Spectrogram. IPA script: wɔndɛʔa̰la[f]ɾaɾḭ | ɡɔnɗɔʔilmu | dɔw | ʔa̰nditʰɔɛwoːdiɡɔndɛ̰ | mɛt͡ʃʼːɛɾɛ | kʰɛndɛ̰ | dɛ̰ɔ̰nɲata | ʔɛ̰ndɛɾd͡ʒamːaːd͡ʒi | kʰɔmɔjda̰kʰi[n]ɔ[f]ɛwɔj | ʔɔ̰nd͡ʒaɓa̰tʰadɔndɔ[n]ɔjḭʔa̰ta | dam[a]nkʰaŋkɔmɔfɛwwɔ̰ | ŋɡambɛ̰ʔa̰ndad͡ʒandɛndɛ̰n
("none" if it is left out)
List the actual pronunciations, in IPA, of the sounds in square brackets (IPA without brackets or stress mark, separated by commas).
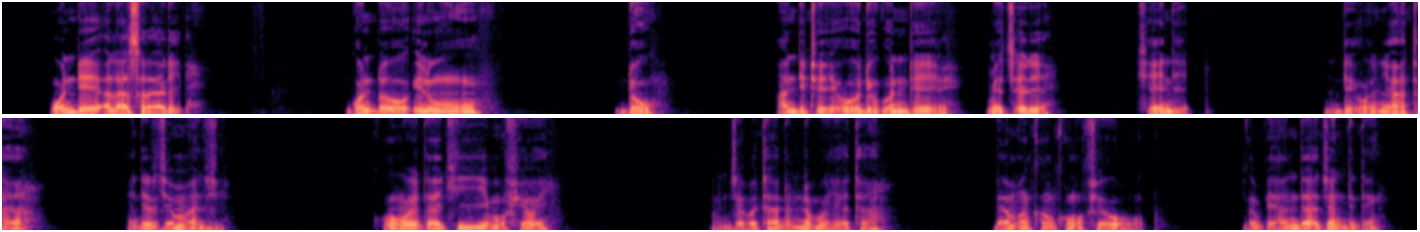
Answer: s, m, f, m, a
